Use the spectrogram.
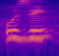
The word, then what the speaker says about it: Osé: Ça ne se prononce pas Ozzy mais bien Osé.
